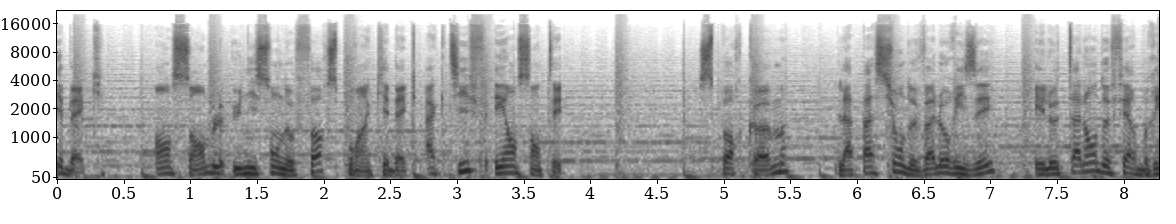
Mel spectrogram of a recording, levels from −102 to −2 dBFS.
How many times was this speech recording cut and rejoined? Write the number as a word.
zero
